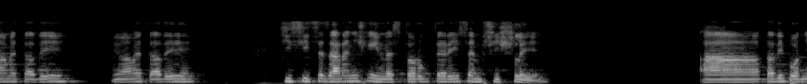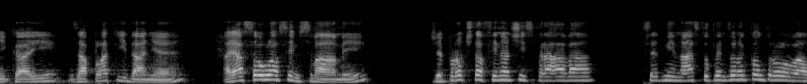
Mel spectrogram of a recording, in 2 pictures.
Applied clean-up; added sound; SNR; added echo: neural mask model DeepFilterNet 3.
